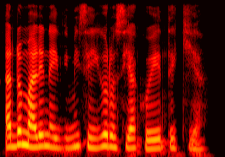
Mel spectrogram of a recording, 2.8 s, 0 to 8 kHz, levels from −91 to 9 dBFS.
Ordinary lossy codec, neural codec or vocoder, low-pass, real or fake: none; none; 7.2 kHz; real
